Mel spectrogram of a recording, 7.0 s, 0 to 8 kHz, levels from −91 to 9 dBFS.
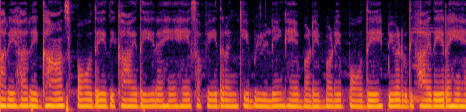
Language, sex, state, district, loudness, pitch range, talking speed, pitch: Hindi, female, Chandigarh, Chandigarh, -13 LUFS, 160-170 Hz, 180 wpm, 165 Hz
